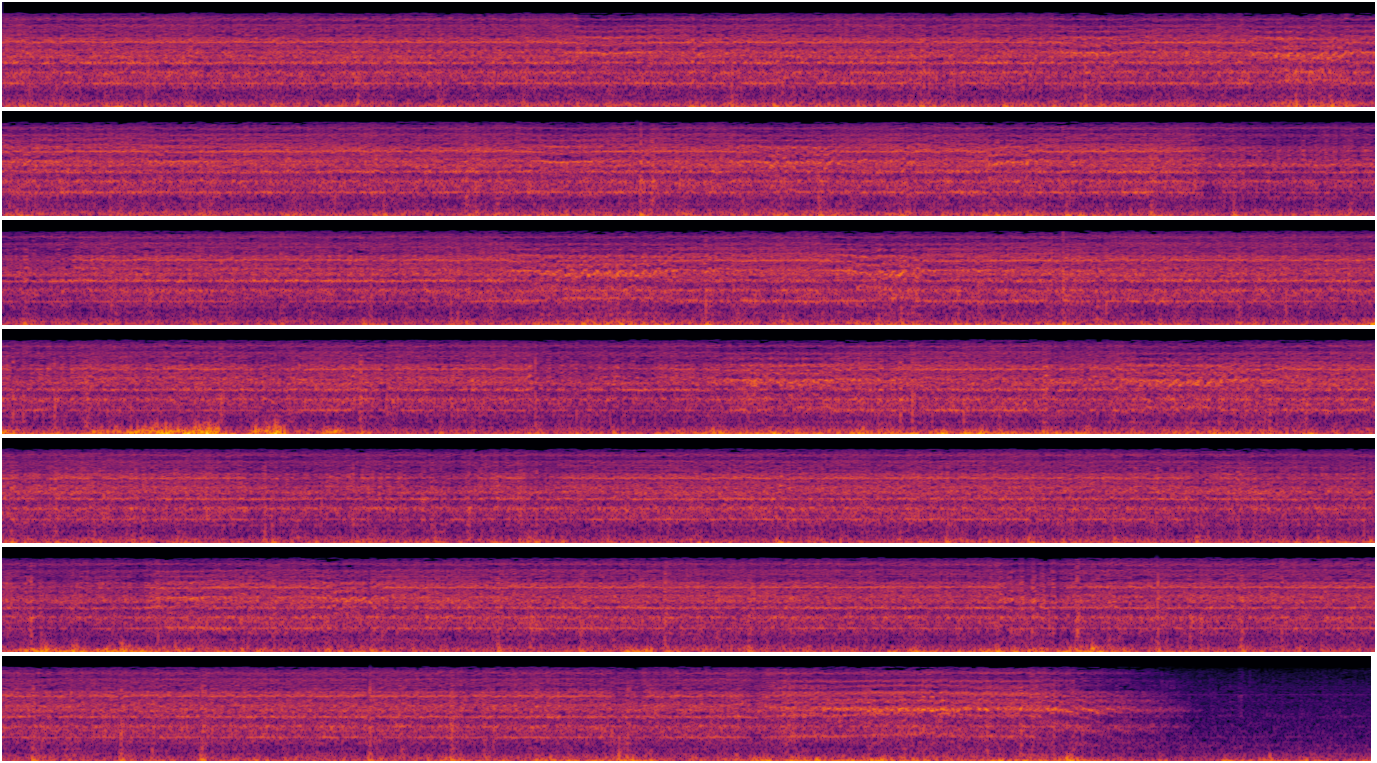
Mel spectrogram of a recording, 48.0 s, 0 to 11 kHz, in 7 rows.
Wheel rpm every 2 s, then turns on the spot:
200, 200, 200, 190, 200, 200, 200, 200, 190, 200, 200, 200, 200, 200, 200, 200, 200, 200, 200, 200, 200, 200, 200, 70.
none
